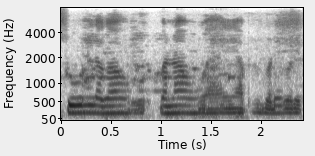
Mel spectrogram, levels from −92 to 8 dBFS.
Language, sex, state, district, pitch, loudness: Hindi, female, Punjab, Fazilka, 150 Hz, -15 LUFS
